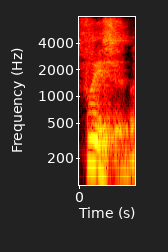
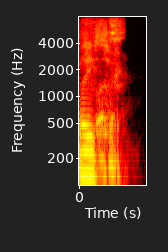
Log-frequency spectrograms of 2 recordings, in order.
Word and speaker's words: Fleser: Yes, Fleser, but everybody says Fleser.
